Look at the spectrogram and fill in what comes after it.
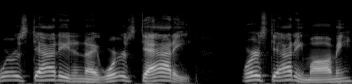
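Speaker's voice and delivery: put-on high, tearful, pleading small child voice. Imagining the older child at home tonight asking for her father, imitating a crying child. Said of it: "She's probably sitting there crying, going".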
